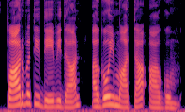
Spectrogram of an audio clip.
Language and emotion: Tamil, neutral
